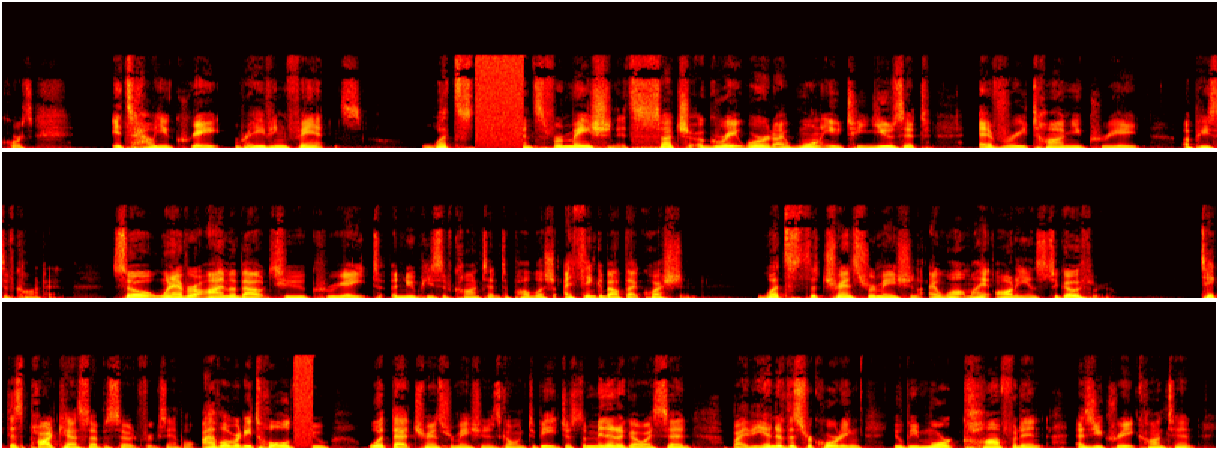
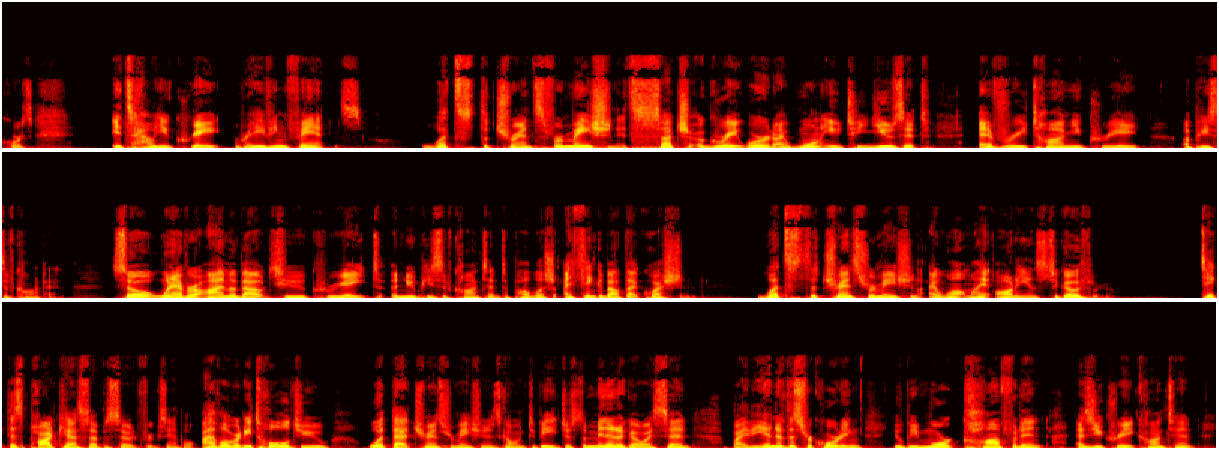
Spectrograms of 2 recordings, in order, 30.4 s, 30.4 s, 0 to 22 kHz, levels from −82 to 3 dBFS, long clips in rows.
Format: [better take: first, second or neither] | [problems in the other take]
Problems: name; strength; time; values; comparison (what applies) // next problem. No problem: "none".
second | audio cutting out; filled with static; at 4 s and at 23 s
